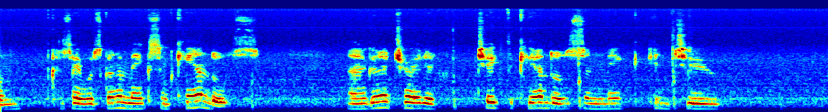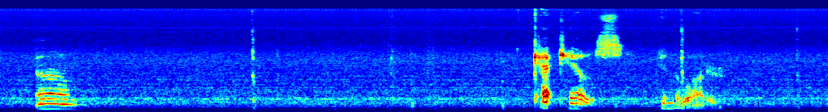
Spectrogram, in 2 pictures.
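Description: An elderly woman talks calmly and close to a microphone.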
